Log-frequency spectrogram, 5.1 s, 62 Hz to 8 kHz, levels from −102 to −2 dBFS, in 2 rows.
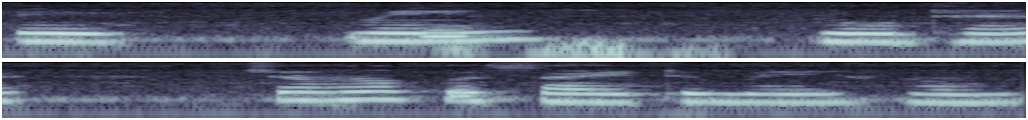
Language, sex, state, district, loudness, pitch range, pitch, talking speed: Hindi, female, Uttar Pradesh, Budaun, -30 LUFS, 240-280 Hz, 255 Hz, 115 wpm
